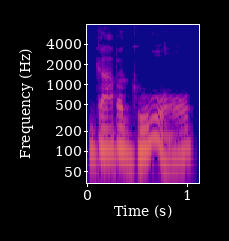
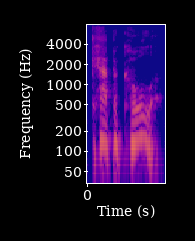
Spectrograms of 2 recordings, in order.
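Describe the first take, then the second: First: The word is clipped, ending in 'gool'. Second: The word is said in full, ending in 'cola'. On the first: This is the local New Jersey way of saying it. "unusual pronunciations of cured meats" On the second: This is the familiar way of saying it. "you are already familiar with"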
